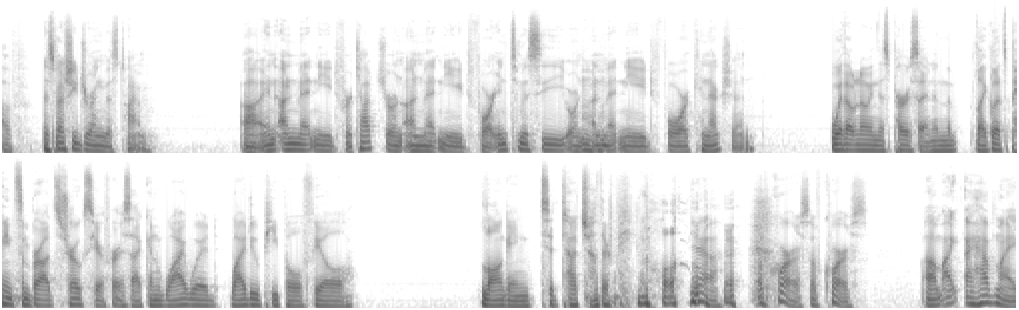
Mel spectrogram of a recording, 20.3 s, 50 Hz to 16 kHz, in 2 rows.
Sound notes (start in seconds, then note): 16.2 laugh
